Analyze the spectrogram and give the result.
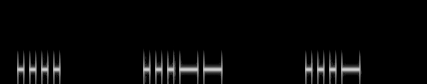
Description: Morse code, heard as a keyed tone, about 20 wpm, spaced as for 8 wpm, 700 Hz. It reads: H3V
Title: 191 Lesson 31e - Letter v - Three Characters 20wpm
